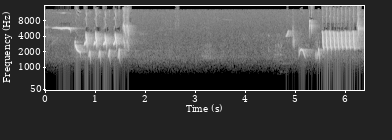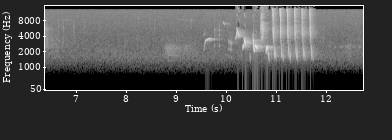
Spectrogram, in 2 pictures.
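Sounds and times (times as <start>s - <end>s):
common nightingale Luscinia megarhynchos singing: 0.0s - 2.1s, 4.4s - 6.6s, 8.9s - 12.7s.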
